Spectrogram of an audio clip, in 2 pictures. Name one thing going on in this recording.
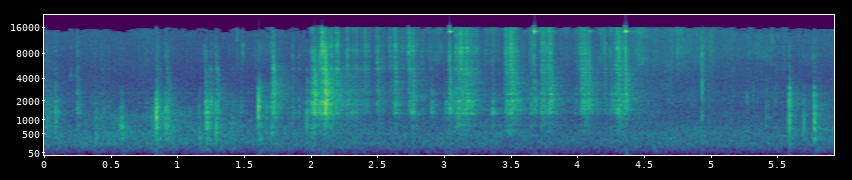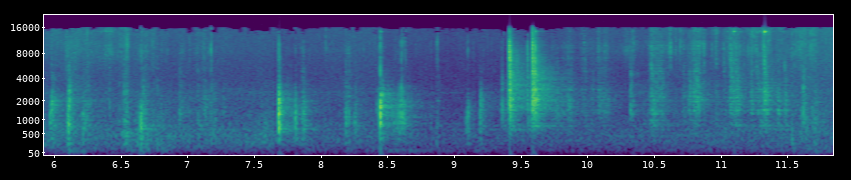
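Metal bolts click and clink against each other as they are handled.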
